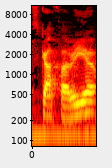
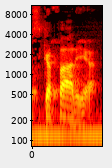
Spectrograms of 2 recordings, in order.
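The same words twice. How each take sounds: First: The stress falls on the E-sound syllable. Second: The stress falls on a different syllable.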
